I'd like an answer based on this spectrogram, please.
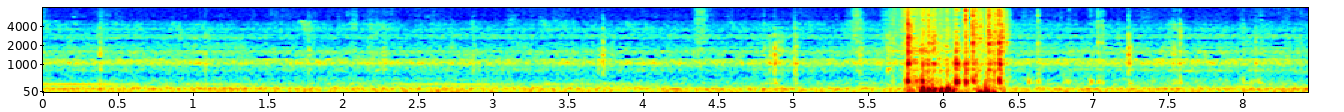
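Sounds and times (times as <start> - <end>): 
nest wiggles: 5.4 - 6.5.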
